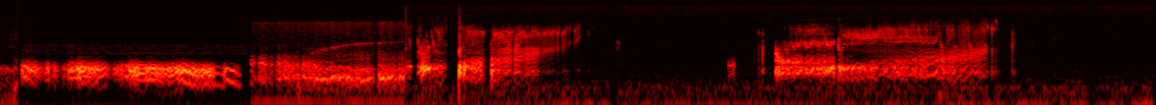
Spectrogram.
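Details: Woman doing yoga while hungry: long, loud gurgling and rumbling bowel sounds with squeaky rising tones; hunger stomach growling (borborygmi).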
